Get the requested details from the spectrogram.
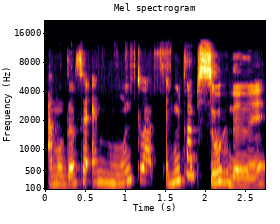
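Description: A woman's medium-pitched voice at a fairly slow pace, with ordinary pitch variation and a normal speaking voice. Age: 30s. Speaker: podcast co-host, mother. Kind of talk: casual chat.

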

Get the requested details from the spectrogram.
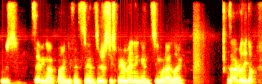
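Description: A man with an American accent, fairly low-pitched, at a very fast pace. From US. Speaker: hardcore drummer and DJ. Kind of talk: casual interview chat.

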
